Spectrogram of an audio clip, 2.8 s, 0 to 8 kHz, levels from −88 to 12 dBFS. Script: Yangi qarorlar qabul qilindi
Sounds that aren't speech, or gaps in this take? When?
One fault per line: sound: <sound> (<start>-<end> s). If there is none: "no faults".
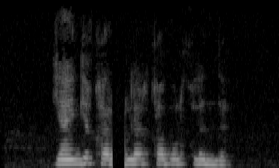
sound: dropout (1.1-1.2 s)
